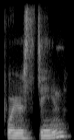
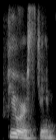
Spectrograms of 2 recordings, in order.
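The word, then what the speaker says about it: Feuerstein: the brainchild of bella foyerstein i think i pronounced your name wrong it's fewerstein okay got it one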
